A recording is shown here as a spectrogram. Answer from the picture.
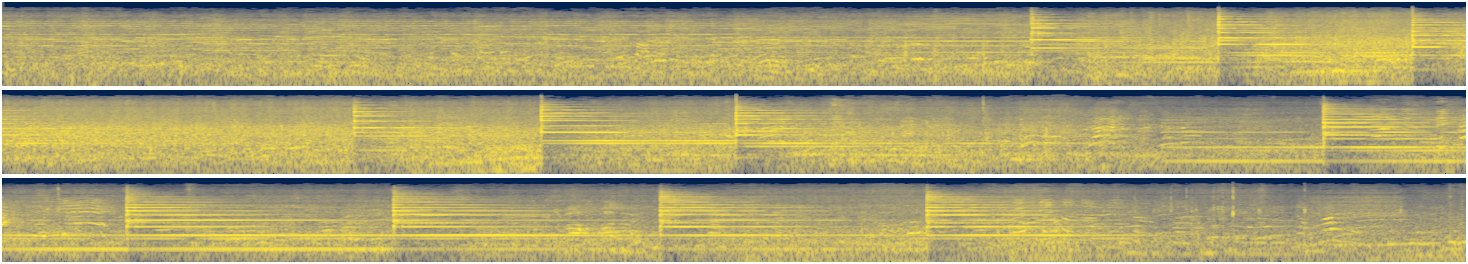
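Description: Church bells tolling, with a stroke every one and a half to two seconds from about eight seconds in, over crowd chatter. A steady drone joins about halfway through.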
